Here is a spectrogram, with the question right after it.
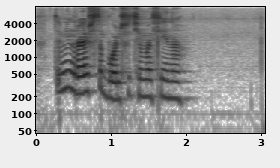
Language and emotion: Russian, positive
